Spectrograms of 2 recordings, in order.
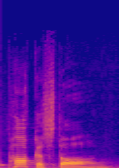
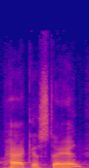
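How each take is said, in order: First: "Pakistan" drawn out with ah vowels, PAHK-uh-stahn; slow, careful "Pakistan", both a's as "ah"; correcting pronunciation. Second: "Pakistan" with short a's, as in "pack" and "stan"; quoted Southern-style "Pakistan", both a's as in "cat"; pronunciation being rejected. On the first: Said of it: "one of the guys says". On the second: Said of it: "It's not Pakistan". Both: Retold or imitated.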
